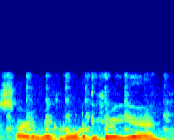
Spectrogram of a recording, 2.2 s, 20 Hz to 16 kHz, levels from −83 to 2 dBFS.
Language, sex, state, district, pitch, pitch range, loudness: Hindi, male, Uttar Pradesh, Shamli, 165 Hz, 165-170 Hz, -16 LUFS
